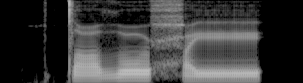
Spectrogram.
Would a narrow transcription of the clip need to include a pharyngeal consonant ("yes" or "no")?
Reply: yes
